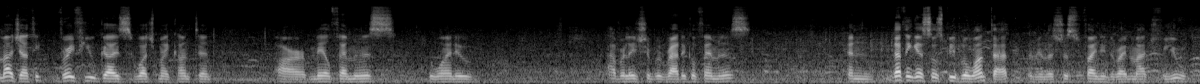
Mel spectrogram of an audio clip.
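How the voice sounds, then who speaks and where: A man speaks at a very fast pace with long, frequent pauses and fairly even intonation. Background noise is noticeable. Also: medium pitch for a man. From Ireland. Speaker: travel vlogger. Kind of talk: live stream chat reading viewer questions. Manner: casual, with fillers and repetitions.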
